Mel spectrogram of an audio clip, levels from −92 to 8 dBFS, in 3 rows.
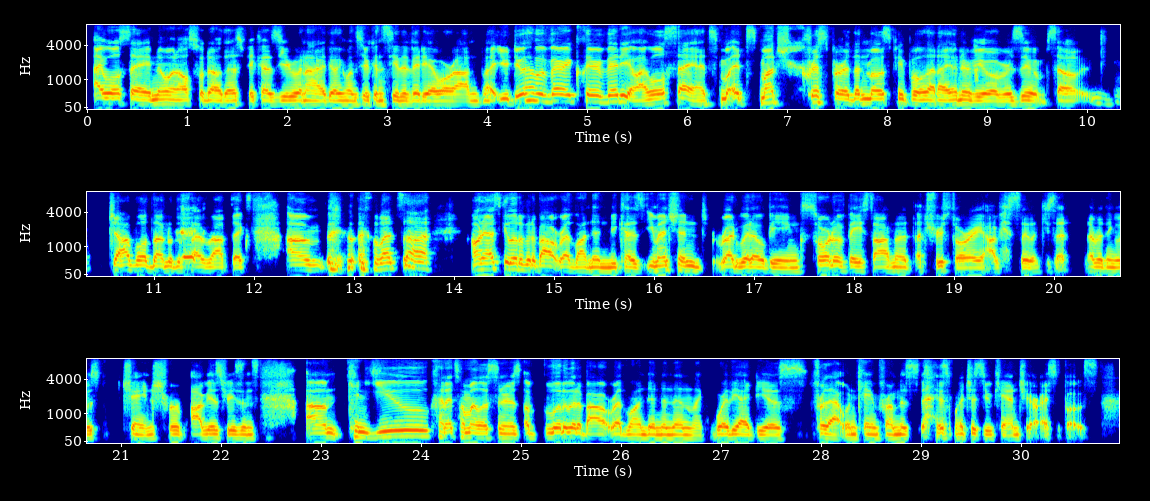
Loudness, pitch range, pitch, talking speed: -18 LUFS, 110-140 Hz, 115 Hz, 245 wpm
